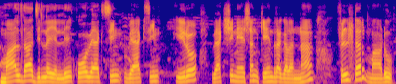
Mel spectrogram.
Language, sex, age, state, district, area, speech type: Kannada, male, 30-45, Karnataka, Chamarajanagar, rural, read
